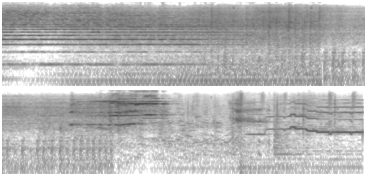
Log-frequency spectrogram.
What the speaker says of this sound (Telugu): అమ్మో ట్రైన్ వచ్చేస్తుంది.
